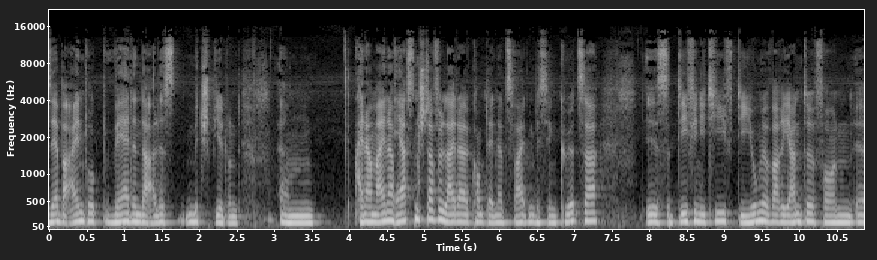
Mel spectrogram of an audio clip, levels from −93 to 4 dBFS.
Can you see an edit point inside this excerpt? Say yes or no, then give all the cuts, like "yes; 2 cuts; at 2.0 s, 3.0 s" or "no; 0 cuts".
yes; 2 cuts; at 4.6 s, 8.3 s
